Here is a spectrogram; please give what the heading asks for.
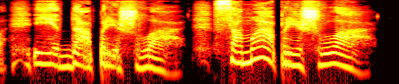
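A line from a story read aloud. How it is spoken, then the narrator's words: Hissing. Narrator (Russian): Лысая зашипела и сказала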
